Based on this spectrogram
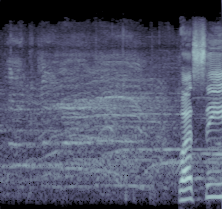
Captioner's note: audience cheers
